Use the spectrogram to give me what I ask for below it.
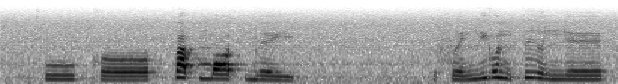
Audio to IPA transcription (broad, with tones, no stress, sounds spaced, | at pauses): t̪ʰ uː˩ kʰ ɤː˩ | p a˥˨ p̚ m ɔː˧ t̚ b e˧˩ j | f e˩˧ n j o˥˨ n t̪ i˥˨ ə̯ ɲ eː˧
